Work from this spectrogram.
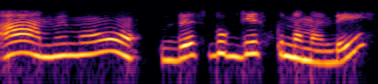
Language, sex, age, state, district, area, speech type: Telugu, female, 30-45, Telangana, Hanamkonda, rural, conversation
